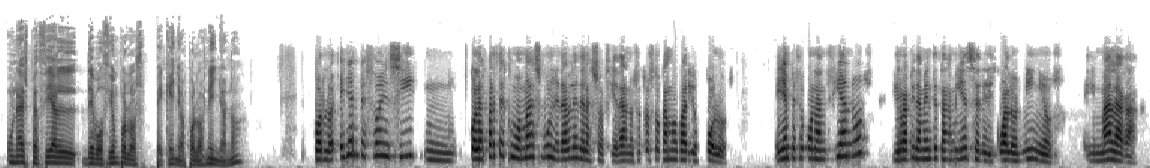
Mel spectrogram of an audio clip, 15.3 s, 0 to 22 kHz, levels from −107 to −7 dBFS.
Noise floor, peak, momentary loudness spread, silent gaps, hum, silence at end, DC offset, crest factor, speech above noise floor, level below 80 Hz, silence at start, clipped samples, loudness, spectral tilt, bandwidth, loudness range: -61 dBFS; 0 dBFS; 11 LU; none; none; 0.2 s; under 0.1%; 20 dB; 41 dB; -52 dBFS; 0.1 s; under 0.1%; -20 LUFS; -5.5 dB/octave; 13 kHz; 5 LU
